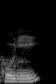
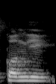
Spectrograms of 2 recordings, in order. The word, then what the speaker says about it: NKONI: So the Facebook page is simply called KONI. KONI District of Columbia, Inc. There you go. And let us make sure we are spelling this KONI, because we are pronouncing it the way it should be pronounced, but how is it actually spelled?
